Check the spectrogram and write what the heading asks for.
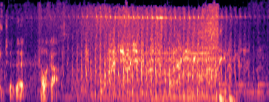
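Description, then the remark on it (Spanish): A helicopter's rotor blades chop steadily and loudly in a continuous rhythmic whir, with a few brief voice-like bursts at the start and near the end, the blades running during a police raid operation. “La decisión de entrar la tomó el comandante de la operación, bajo las palas en marcha del helicóptero.”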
